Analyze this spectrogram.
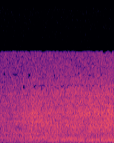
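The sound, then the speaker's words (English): A car engine drones steadily as the vehicle drives along, a constant rumble with road noise, holding the same level throughout with no voices. “Stop the car!”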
